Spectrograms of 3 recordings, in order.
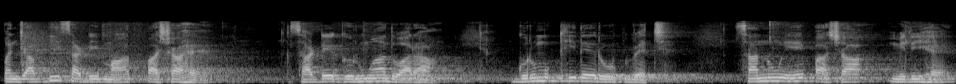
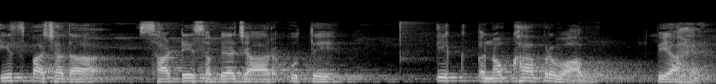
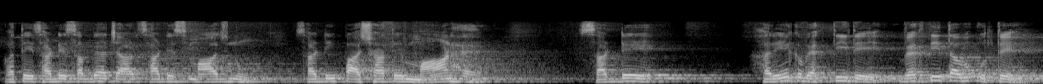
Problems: constant background noise, background conversations at intervals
